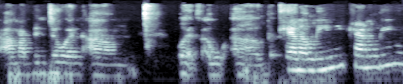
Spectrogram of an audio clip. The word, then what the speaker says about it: cannellini: Cannellini is how you say it.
